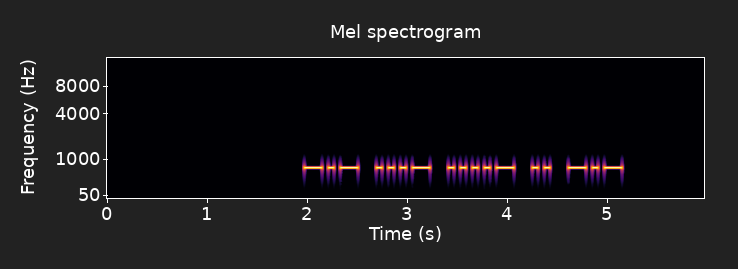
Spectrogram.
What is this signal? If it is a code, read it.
Morse code, heard as a keyed tone, about 20 wpm, 700 Hz. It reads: KV4IK
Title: USA Call Signs - 5 Characters - 20wpm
